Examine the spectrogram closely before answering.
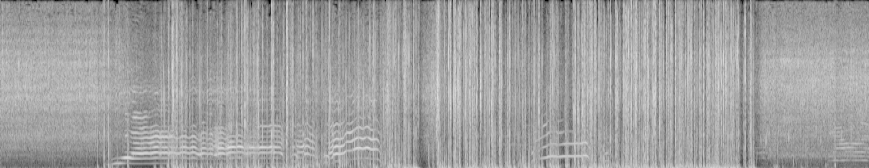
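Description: A water jet gushes up close and splashes loudly.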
